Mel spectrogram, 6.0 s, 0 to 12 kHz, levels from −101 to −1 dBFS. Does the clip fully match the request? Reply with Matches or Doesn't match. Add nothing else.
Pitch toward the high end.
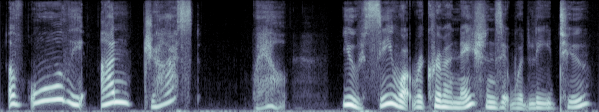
Matches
